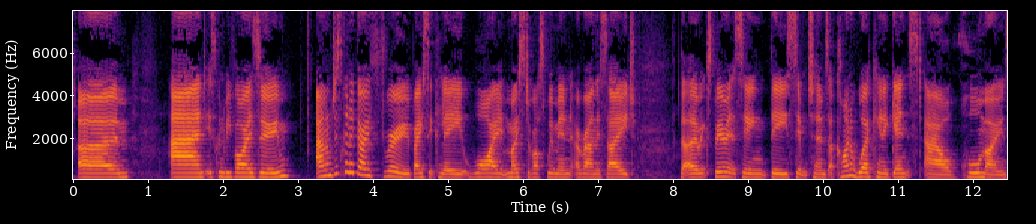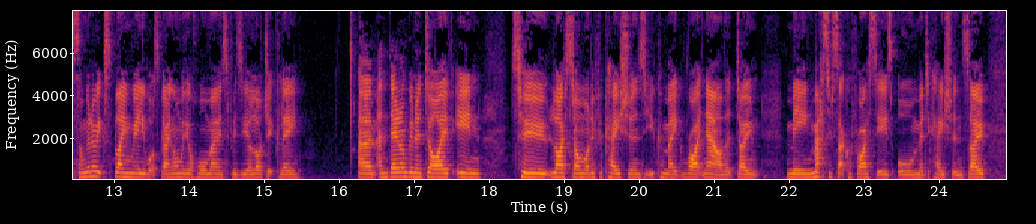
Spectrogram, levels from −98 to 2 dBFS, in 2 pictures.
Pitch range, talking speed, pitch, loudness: 170-200 Hz, 180 wpm, 180 Hz, -27 LUFS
